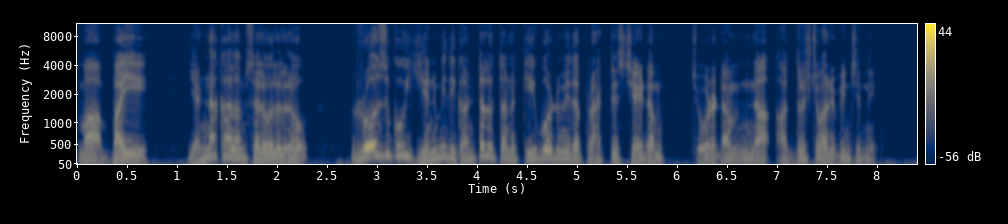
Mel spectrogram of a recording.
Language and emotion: Telugu, happy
